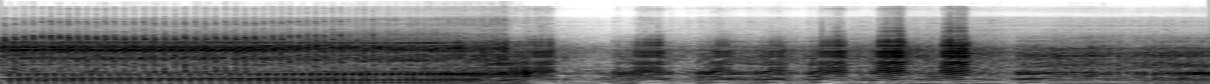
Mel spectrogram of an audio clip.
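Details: NRG scooter: small engine idles busily, then revs in short blips with sharp knocking raps; cause unknown, owner asks for suggestions.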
